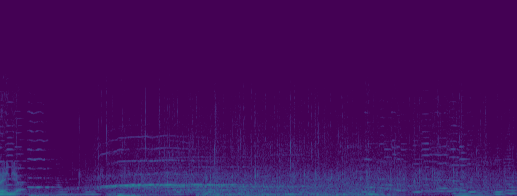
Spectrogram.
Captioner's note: uplifting music; group applauding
